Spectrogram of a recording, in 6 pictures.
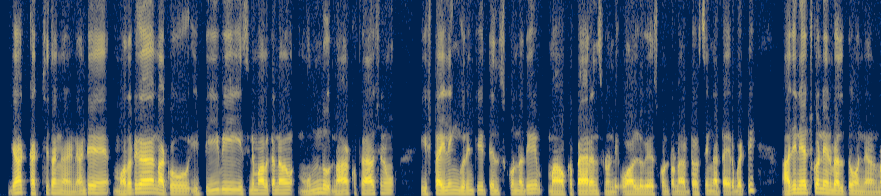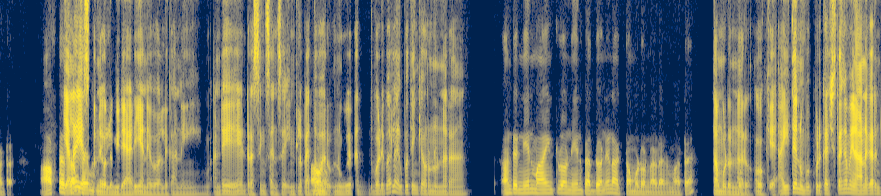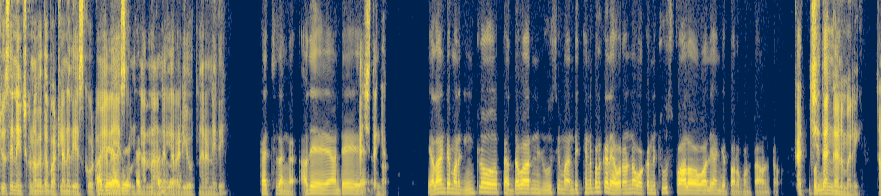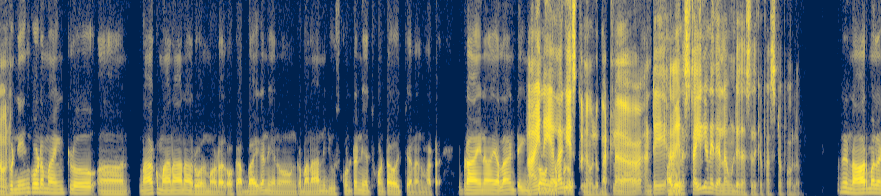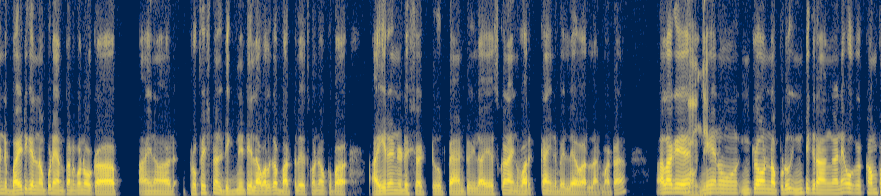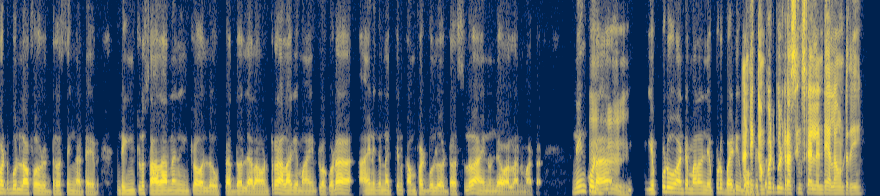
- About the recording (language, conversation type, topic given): Telugu, podcast, సినిమాలు, టీవీ కార్యక్రమాలు ప్రజల ఫ్యాషన్‌పై ఎంతవరకు ప్రభావం చూపుతున్నాయి?
- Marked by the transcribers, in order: in English: "స్టైలింగ్"; in English: "పేరెంట్స్"; in English: "డ్రెసింగ్ అట్టైర్"; in English: "ఆఫ్టర్ సమ్‌టైమ్"; in English: "డ్యాడీ"; in English: "డ్రెస్సింగ్ సెన్స్"; in English: "సో"; in English: "రెడీ"; in English: "ఫాలో"; in English: "రోల్ మోడల్"; in English: "స్టైల్"; in English: "ఫస్ట్ ఆఫ్ అల్?"; in English: "నార్మల్"; in English: "ప్రొఫెషనల్ డిగ్నిటీ లెవెల్‌గా"; in English: "ఐరన్డ్"; in English: "వర్క్‌కి"; in English: "కంఫర్టబుల్ ఆఫ్ డ్రెస్సింగ్ అటైర్"; in English: "కంఫర్టబుల్ డ్రెస్‌లో"; in English: "కంఫర్టబుల్ డ్రెస్సింగ్ స్టైల్"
